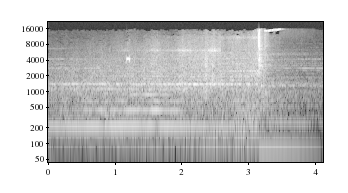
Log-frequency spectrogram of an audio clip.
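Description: Trailer score and sound design: a steady drone of several held tones, broken by a sharp hit about three seconds in, after which a deep low rumble takes over.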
